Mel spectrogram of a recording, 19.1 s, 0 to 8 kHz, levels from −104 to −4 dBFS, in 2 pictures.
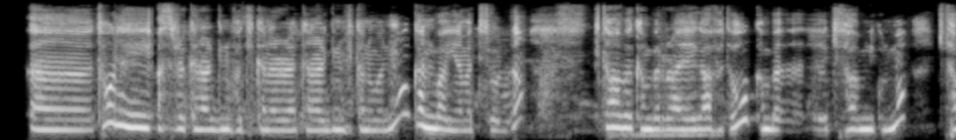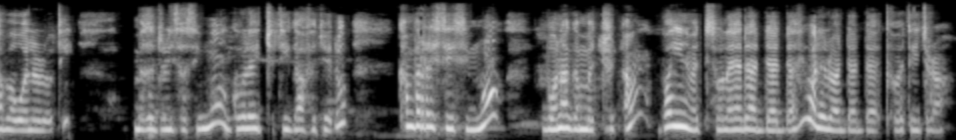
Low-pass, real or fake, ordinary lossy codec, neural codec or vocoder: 7.2 kHz; real; AAC, 48 kbps; none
